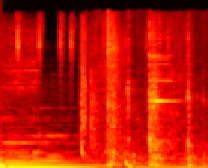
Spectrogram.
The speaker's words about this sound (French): Aujourd'hui, je vous ouvre la porte de mon frigo. C'est vrai que j'ai la tête dans le frigo pour une émission euh, spéciale consacrée à la nutrition.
